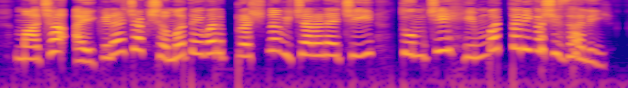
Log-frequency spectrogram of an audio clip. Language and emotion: Marathi, angry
